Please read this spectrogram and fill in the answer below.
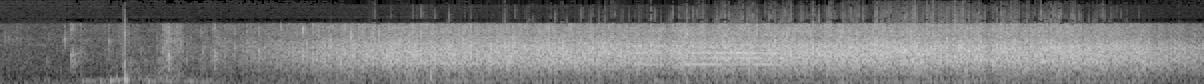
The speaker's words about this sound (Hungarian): A nagy tapsból ki lehet venni, hogy sokan voltak jelen ma a vatikáni Szent Péter téren.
